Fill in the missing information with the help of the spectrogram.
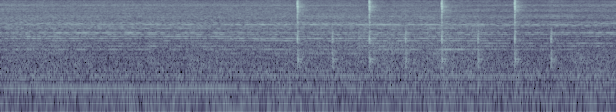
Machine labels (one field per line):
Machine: valve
